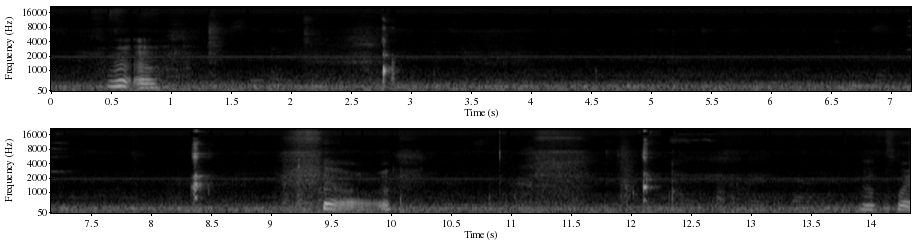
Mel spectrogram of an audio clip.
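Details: Hiccups in a newborn baby boy: quiet room with a few loud, sharp, brief catches of breath at irregular spacing, about six over fourteen seconds.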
